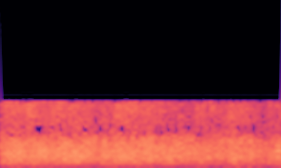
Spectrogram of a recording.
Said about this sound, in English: Round of applause for Willie Ruskin. Thank you.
